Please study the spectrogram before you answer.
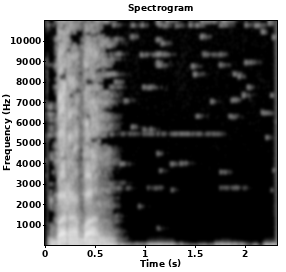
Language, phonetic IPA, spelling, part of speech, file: Russian, [bərɐˈban], барабан, noun, Ru-барабан.ogg
- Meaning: 1. drum 2. drum, barrel, cylinder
